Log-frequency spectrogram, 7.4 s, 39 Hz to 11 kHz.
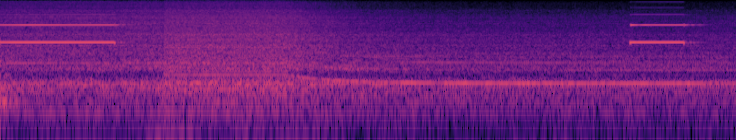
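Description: A Volt Polska Sinus Pro Ultra 6000 hybrid inverter under repair gives a steady electronic beep as it is switched on again, then a low hum continues, and a second short beep follows near the end.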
